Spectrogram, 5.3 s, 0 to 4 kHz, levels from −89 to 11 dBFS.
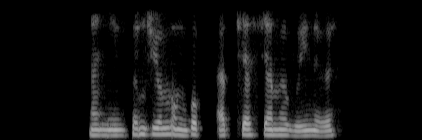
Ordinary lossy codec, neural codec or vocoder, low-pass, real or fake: AAC, 32 kbps; codec, 16 kHz, 4 kbps, FunCodec, trained on Chinese and English, 50 frames a second; 3.6 kHz; fake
